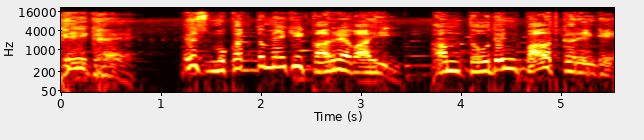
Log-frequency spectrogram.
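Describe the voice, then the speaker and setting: A man does a cartoonish character voice with a high pitch at a very slow pace. Faint music plays in the background. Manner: authoritative.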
